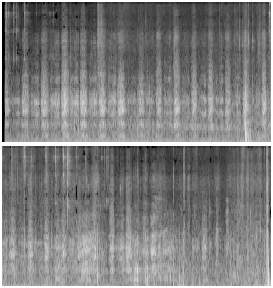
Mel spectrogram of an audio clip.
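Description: Pit bull panting quickly and close up, about three to four breaths a second, with one sharp knock about halfway through.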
